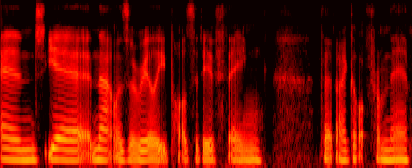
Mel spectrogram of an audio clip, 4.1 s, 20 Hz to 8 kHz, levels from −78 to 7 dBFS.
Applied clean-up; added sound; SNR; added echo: none; none; none; none.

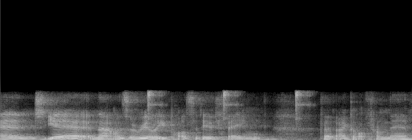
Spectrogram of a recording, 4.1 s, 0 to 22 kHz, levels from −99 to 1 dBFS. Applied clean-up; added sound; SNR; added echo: none; Tambourine; 12 dB; reverberation time 1.1 s.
